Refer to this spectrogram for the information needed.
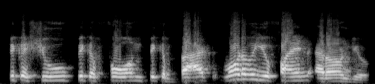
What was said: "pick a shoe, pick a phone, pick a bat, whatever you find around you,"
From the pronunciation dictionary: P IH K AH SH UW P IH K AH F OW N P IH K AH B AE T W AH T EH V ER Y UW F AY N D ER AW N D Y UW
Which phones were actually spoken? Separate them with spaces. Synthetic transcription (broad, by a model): P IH K AH SH UW P IH K AH F OW N P IH K AH B AE T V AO T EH V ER Y UW F AY N D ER AW N D Y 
